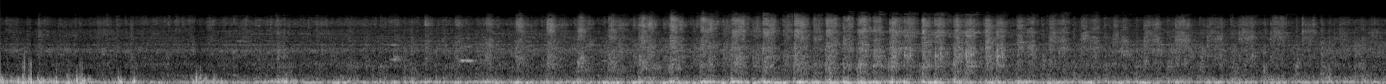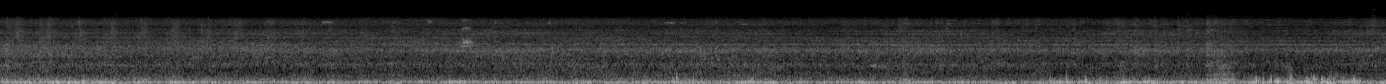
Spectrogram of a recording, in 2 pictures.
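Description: Tarpaulin-covered freight wagons rolling past on the rails: a steady low rumble with a fast, regular clatter of wheels over rail joints from about five to thirteen seconds in, then easing to a quieter rumble.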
